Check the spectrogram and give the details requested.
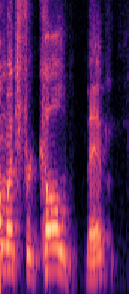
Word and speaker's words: Kull: How much for Cull, babe? Spell it for me, please. It's K-U-L. Like skull without the S.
